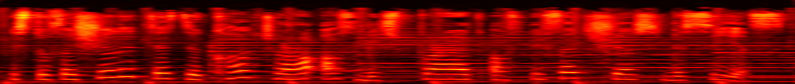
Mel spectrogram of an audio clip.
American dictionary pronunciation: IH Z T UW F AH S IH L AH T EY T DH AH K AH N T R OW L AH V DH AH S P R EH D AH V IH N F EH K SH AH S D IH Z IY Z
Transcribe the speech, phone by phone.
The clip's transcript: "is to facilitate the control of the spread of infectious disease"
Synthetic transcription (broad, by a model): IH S T UW F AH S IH L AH T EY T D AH K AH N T R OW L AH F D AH S P R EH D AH F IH F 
